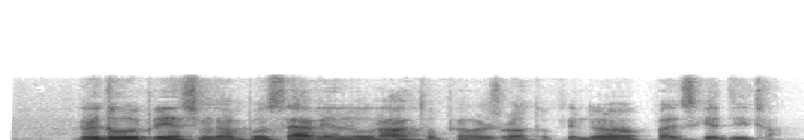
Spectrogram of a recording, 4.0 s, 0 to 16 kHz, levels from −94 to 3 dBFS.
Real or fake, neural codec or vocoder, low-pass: fake; codec, 16 kHz, 1.1 kbps, Voila-Tokenizer; 7.2 kHz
